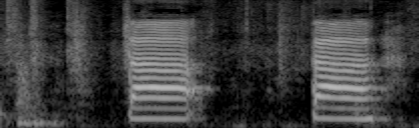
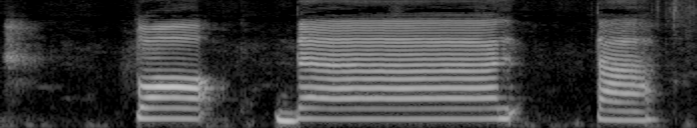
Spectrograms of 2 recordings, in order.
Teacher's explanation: جو ہمارے زبان کی نوک ہے وہ ہمارے اوپر کے جو دانت ہیں اس کے ساتھ ٹچ ہوتی ہے، ان کی جڑوں سے یہ ادا ہوتے ہیں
